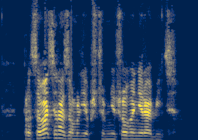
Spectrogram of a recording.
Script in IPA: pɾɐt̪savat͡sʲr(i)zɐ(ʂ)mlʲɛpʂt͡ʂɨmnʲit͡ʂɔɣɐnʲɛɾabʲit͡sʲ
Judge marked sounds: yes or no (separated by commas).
no, no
